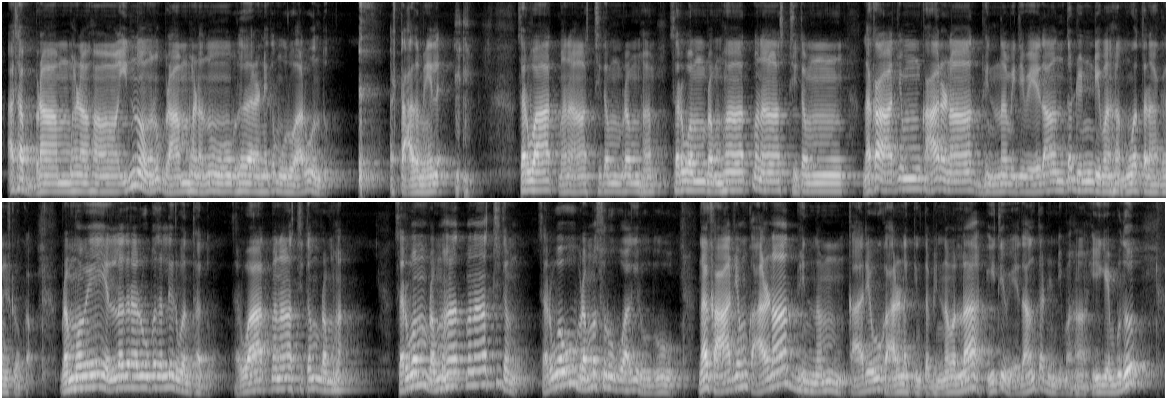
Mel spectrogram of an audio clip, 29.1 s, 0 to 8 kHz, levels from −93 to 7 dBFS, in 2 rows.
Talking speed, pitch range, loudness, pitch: 95 wpm, 120-155 Hz, -18 LUFS, 125 Hz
